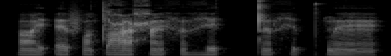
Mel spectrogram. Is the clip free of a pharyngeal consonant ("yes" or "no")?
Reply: no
